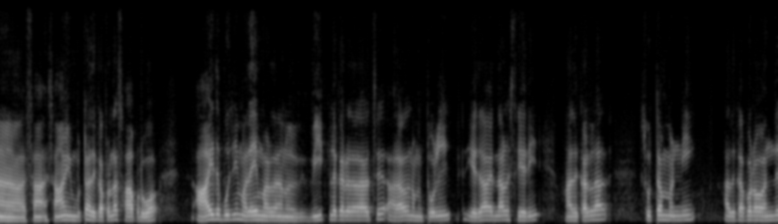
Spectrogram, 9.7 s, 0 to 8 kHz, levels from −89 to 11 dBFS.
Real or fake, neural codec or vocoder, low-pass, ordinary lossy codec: fake; codec, 16 kHz, 2 kbps, X-Codec, HuBERT features, trained on LibriSpeech; none; none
